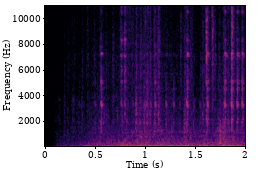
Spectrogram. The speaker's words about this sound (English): is driving up a rugged gravel road along Pistol Creek on the Flathead Indian Reservation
